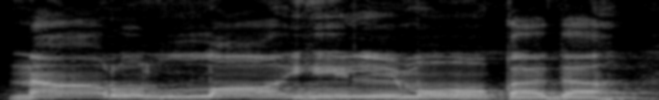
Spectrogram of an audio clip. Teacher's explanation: இந்த தாவை ஹாவாக நிறுத்துகின்ற பொழுது சக்தாவுடைய ஹாவாக உச்சரிக்க வேண்டும்.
